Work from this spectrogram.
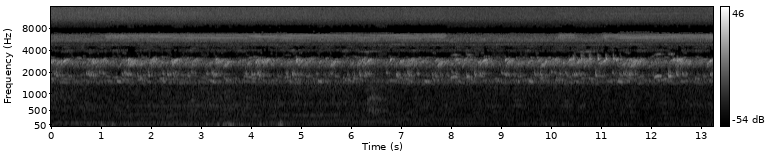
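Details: After rain at sunset in the Jayuya mountains, Puerto Rico, many coquíes call at once, their overlapping chirps forming a continuous shimmering chorus over constant shrill insect tones, with a few soft low thumps early on.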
